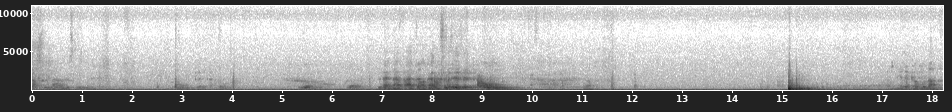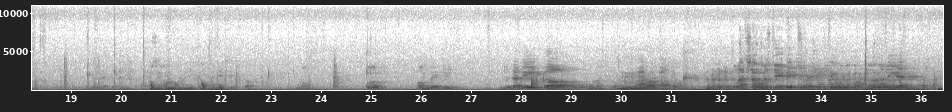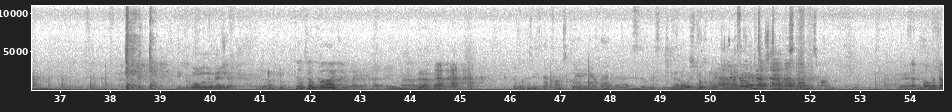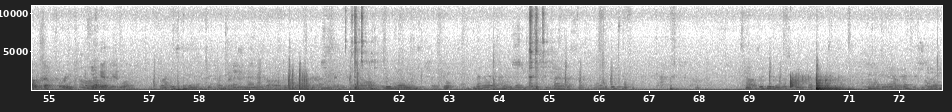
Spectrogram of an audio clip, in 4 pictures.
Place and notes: Long mat bowls ... voices ... heating ... Olympus LS 14 integral mics ...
